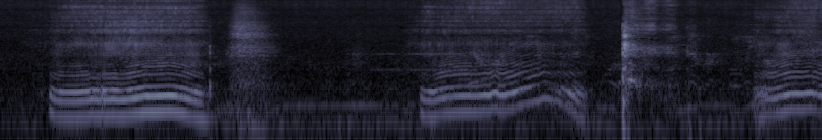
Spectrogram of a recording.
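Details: Sleeping mother snoring loudly, droning snores rising and falling in pitch about every three to four seconds with quieter breaths between, while her baby is with her; snoring.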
